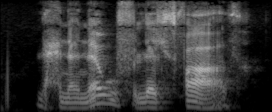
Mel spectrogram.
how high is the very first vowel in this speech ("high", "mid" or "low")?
mid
